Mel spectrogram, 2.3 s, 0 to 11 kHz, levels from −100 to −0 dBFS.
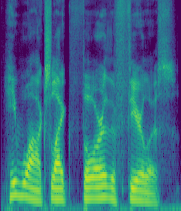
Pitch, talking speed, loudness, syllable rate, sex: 125 Hz, 160 wpm, -16 LUFS, 3.3 syllables/s, male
